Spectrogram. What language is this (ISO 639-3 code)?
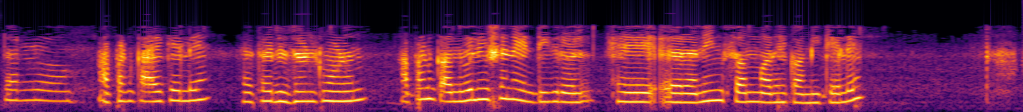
mar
